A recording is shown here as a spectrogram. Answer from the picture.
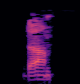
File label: "dumb", English; adjectives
